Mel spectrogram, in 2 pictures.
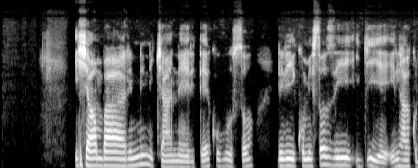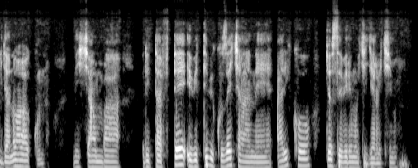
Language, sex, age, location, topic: Kinyarwanda, female, 25-35, Nyagatare, agriculture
